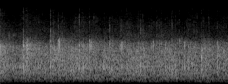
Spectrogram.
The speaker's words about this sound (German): dieser Applaus, der gilt euch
